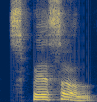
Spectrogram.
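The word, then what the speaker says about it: special: हैं ध्यान रखना है जब भी सी के बाद आई ए आई ई आई ओ आए तो सी को श से पढ़ते हैं जैसे स्पेशल स्पेशल में क्या है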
